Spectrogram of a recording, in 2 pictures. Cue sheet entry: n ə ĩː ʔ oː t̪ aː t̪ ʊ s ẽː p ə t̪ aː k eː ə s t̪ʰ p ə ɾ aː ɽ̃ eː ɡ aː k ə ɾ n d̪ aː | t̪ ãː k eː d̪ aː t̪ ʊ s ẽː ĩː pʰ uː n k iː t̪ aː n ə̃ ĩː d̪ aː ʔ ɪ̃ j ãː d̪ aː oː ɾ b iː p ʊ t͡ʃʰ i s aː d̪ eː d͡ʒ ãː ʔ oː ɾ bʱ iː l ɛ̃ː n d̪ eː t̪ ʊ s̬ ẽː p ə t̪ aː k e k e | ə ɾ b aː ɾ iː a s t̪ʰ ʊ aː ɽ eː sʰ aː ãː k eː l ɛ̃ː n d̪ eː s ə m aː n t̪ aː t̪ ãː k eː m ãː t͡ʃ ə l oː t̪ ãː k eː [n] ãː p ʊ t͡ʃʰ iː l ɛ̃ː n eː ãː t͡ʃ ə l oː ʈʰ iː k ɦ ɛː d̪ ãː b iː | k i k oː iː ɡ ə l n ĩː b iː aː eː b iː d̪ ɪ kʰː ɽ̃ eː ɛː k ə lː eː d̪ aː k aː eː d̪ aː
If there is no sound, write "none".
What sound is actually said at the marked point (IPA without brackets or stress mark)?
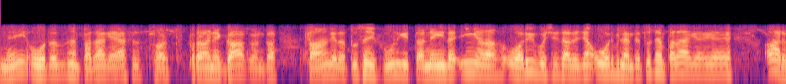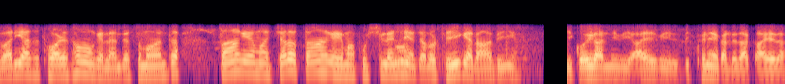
m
